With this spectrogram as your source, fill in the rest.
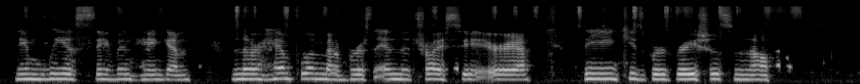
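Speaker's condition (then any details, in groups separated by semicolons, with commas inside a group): ALS; young onset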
